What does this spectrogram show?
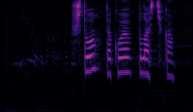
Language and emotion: Russian, neutral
